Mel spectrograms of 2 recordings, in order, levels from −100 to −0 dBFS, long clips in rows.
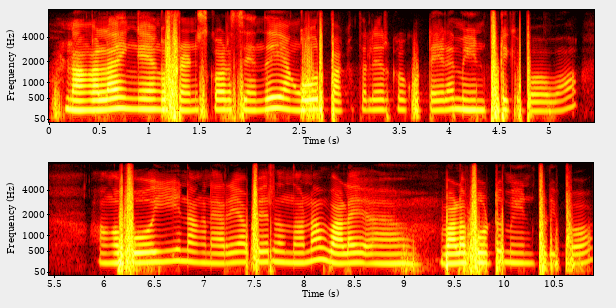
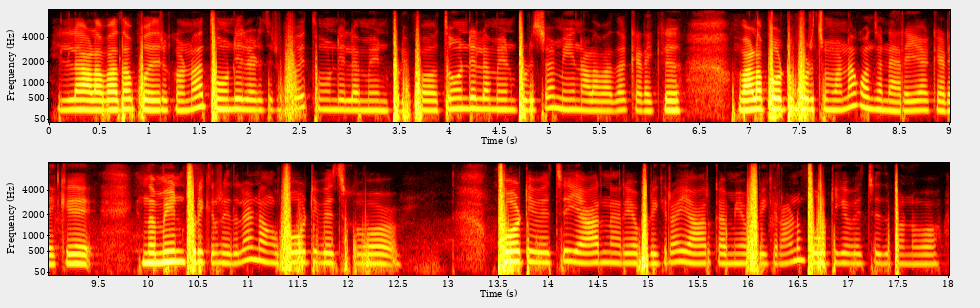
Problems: background sounds at intervals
